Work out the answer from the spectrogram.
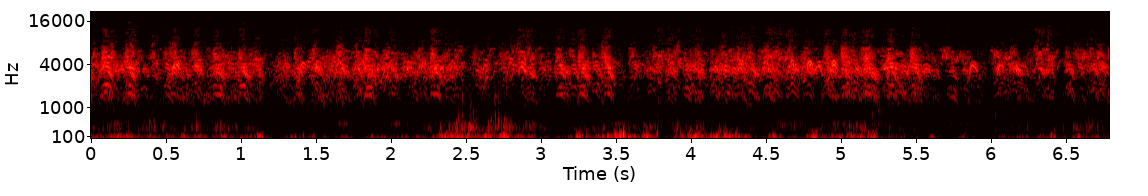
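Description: Near silence with faint, continuous chirping of birds in the background, and a few soft low knocks.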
